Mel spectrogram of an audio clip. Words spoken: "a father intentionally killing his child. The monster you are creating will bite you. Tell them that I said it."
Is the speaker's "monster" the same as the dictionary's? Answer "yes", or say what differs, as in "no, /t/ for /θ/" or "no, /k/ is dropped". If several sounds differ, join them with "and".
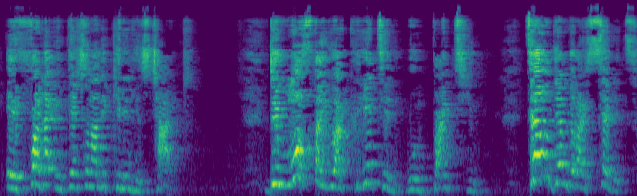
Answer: no, /n/ is dropped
